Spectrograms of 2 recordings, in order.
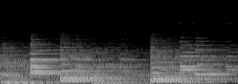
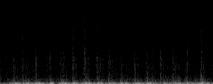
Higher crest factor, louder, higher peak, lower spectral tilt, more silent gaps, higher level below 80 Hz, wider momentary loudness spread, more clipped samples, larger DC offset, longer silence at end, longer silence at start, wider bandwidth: about the same, 14 dB vs 10 dB; first, -24 LUFS vs -49 LUFS; first, -10 dBFS vs -26 dBFS; first, -10.5 dB/octave vs -6 dB/octave; neither; about the same, -38 dBFS vs -40 dBFS; about the same, 5 LU vs 3 LU; neither; neither; about the same, 0 s vs 0 s; about the same, 0 s vs 0 s; first, 7.2 kHz vs 5.6 kHz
